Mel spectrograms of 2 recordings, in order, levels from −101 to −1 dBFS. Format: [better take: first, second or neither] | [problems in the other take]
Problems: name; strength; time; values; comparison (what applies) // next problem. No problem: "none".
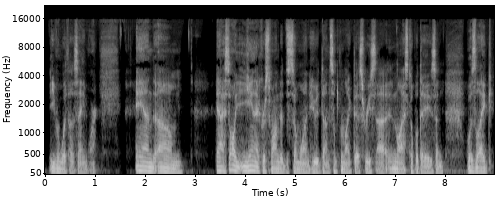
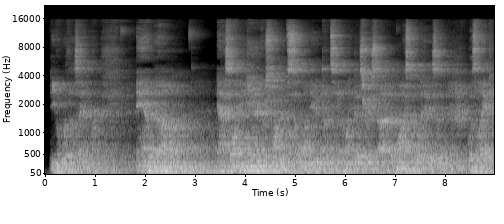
first | off-mic speech; far // room echo; strong; dies away in 3 s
